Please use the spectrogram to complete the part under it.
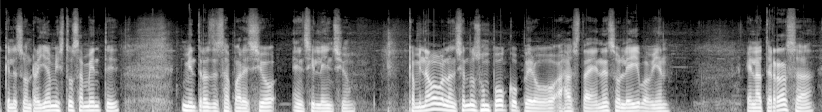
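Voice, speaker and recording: A man reading a novel aloud at a steady pace, sometimes stumbling and restarting a word. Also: medium pitch. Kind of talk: audiobook reading, plain voices for characters.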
